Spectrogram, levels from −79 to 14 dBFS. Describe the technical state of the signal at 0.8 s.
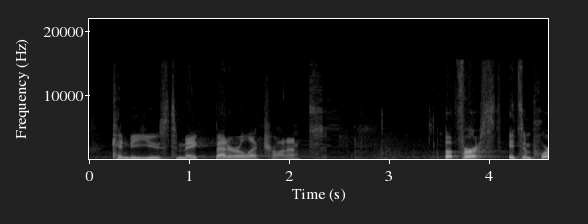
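At 0.8 s the signal is intact, with no audible dropout, distortion or other fault at that point.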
